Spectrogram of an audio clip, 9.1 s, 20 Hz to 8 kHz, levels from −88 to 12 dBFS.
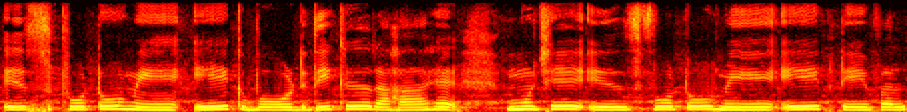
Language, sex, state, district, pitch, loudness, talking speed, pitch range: Hindi, female, Madhya Pradesh, Umaria, 220 Hz, -10 LUFS, 100 wpm, 205-235 Hz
